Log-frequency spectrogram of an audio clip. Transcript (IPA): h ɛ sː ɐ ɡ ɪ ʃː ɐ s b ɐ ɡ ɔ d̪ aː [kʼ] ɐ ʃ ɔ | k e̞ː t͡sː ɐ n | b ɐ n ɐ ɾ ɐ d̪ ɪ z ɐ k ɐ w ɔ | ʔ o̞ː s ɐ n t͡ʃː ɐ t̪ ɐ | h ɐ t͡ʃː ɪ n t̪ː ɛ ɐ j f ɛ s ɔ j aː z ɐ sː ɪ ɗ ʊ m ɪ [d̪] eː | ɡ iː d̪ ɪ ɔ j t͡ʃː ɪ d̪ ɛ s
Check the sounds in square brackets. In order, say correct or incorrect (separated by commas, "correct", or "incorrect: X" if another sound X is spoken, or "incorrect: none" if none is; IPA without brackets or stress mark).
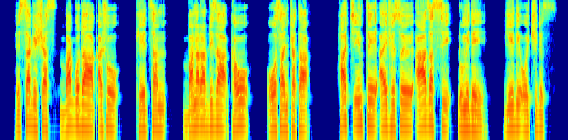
correct, correct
